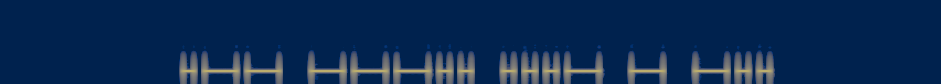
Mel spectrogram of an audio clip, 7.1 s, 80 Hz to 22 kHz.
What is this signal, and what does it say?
Morse code, heard as a keyed tone, about 15 wpm, 700 Hz. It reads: W8VTD
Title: USA Call Signs Repeated 3x 15wpm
